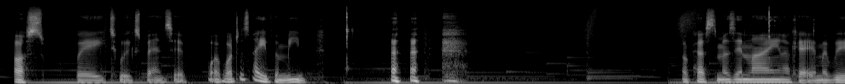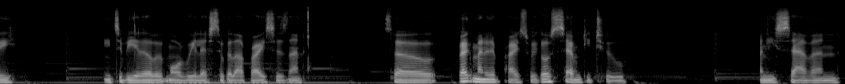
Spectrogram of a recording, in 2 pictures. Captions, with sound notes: Oh, way too expensive. What does that even mean? (laughing) (soft music) Our customers in line. Okay, maybe we need to be a little bit more realistic with our prices then. So recommended price, we go 72. 27.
